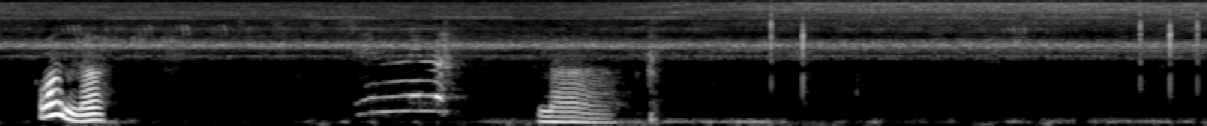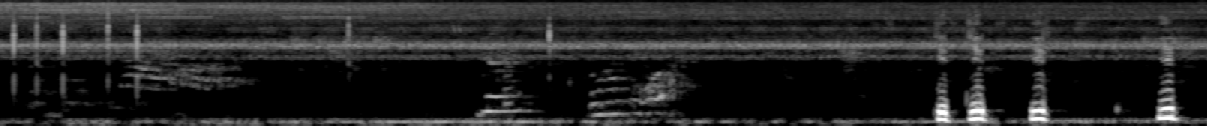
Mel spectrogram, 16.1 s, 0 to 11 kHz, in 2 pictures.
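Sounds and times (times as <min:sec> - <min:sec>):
crickets and insects chirping: 0:00.0 - 0:16.0
sharp clicks: 0:05.1 - 0:05.5, 0:07.6 - 0:09.2, 0:10.4 - 0:10.6, 0:11.6 - 0:12.0.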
